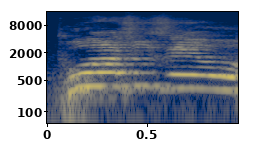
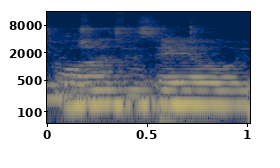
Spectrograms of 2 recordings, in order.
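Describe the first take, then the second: First: It is shouted loudly as a cry. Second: It is said quietly and calmly.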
